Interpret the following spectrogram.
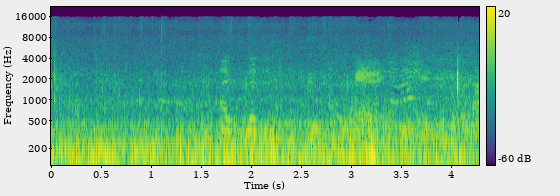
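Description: Wind buffeting the microphone as a steady low rumble, with faint voices in the background.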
